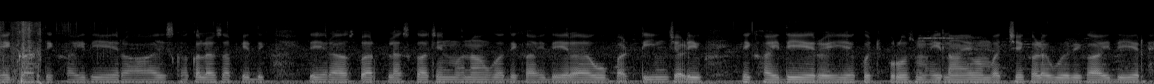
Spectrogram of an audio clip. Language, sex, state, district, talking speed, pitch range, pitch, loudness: Hindi, male, Uttarakhand, Tehri Garhwal, 210 wpm, 105-110 Hz, 110 Hz, -36 LUFS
